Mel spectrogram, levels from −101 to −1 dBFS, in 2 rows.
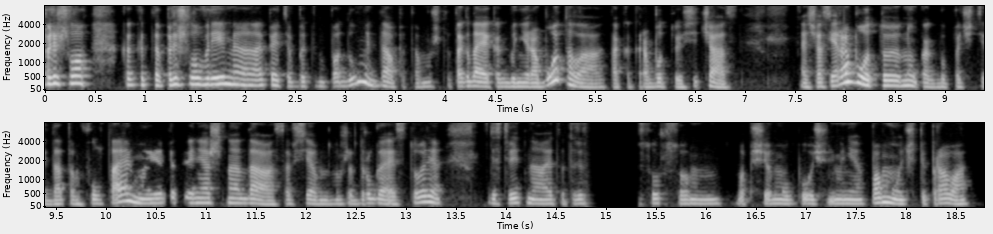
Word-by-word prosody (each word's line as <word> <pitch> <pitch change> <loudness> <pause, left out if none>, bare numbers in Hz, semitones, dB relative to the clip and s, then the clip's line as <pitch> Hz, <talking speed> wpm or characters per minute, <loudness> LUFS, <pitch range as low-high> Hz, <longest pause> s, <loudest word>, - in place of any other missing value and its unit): пришло, 255 +1 +6 0.3
как 210 0 -3
это, 200 -2 +1
пришло 225 +4 +4
время 220 -3 +6
опять 195 -3 -1
об 150 +1 -8
этом 155 -1 -8
подумать. 185 - +1
Да, 165 -5 0
потому 135 +2 -11
что 145 - -16
тогда 165 +2 +2
я 150 - +6
как 145 -1 -5
бы 145 - 0
не 145 0 +1
работала 140 - +2
так, - - -6
как 120 +2 -18
работаю 130 -1 -4
сейчас. 145 -3 -2 0.6
А 135 - -3
щас 145 +4 -2
я 175 - +4
работаю, 195 - +6
ну, 180 -2 +2
как 140 -4 -4
бы 135 0 -5
почти, 130 0 -9
да, 135 +2 -2
там, 135 -1 -7
фултайм. 155 - +1
И 155 - 0
это, 180 +2 -7
конечно, 170 -1 -2
да, 150 -6 0
совсем 135 +2 -5
уже 135 - -8
другая 150 0 -2
история. 170 +7 -1 0.4
Действительно, 155 -1 -2
этот 140 - -11 0.7
ресурс, 160 0 -8
он 145 0 -3
вообще - - -6
мог 145 -1 -3
бы - - -4
очень 145 0 -4
мне 145 -1 0
помочь. 165 -3 +1
Ты 140 - -6
права. 150 -3 -2
155 Hz, 170 wpm, -24 LUFS, 140-185 Hz, 0.7 s, пришло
